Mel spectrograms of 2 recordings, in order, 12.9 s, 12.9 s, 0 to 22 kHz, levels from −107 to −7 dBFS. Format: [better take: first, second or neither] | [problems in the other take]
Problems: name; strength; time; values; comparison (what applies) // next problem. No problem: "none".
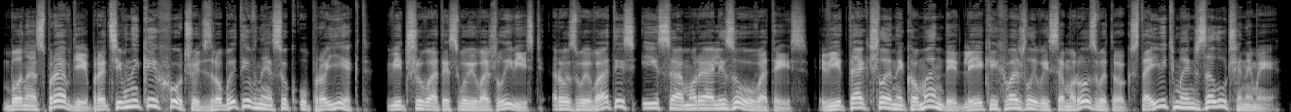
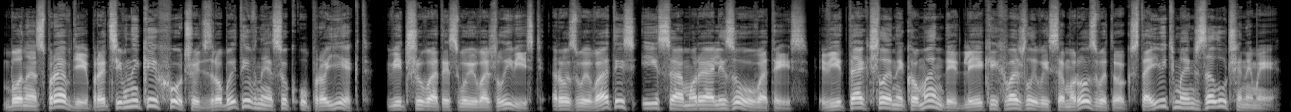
first | thin; very; fading below 500 Hz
